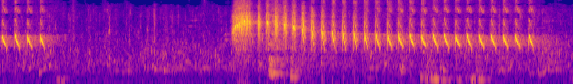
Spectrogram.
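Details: Kapas tembak singing for a training recording for contest birds: a few quick high notes, a quiet gap, then a sharp start into a long, fast run of evenly repeated bright chips.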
